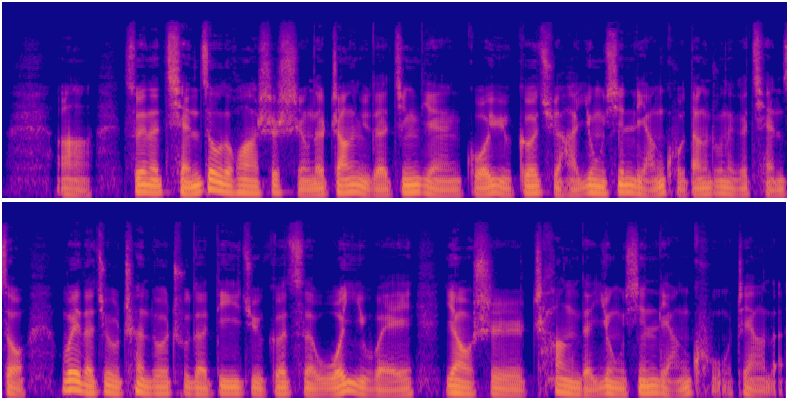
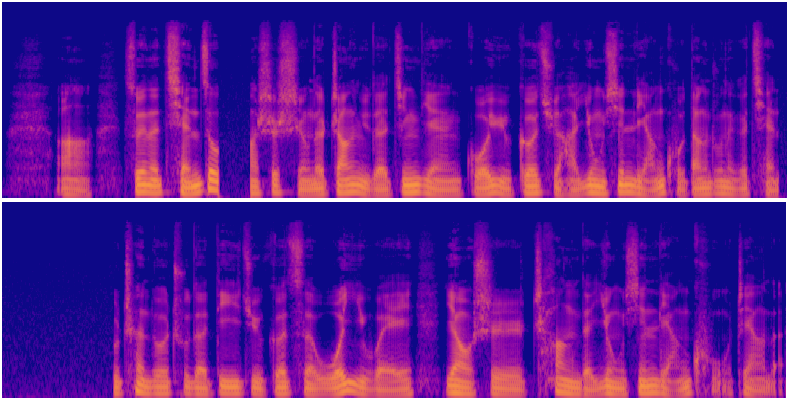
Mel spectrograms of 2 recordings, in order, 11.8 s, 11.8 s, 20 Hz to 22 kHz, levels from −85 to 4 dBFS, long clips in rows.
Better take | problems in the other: first | audio cutting out; at 1.5 s and at 6 s for 1 s

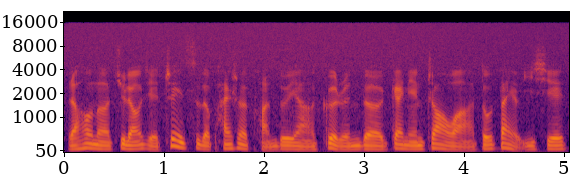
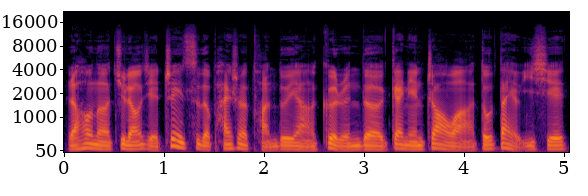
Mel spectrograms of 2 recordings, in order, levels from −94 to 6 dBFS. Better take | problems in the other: second | hiss; loud; throughout; 8 dB below the speech

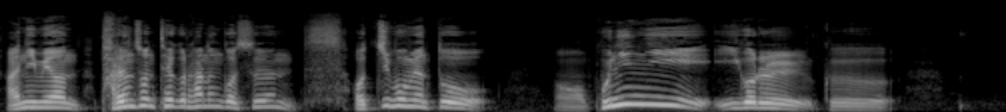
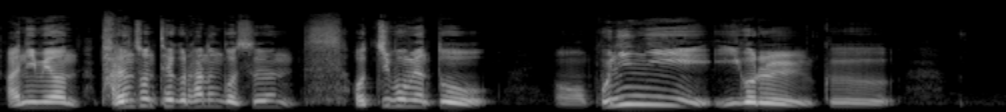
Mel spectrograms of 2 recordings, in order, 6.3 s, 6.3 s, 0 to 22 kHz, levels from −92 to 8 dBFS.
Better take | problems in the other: first | thin; somewhat; fading below 300 Hz

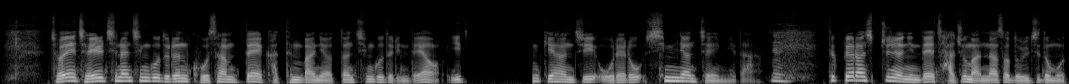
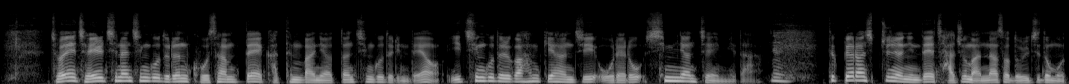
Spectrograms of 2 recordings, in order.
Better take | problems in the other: second | audio cutting out; at 4.5 s for 0.5 s

